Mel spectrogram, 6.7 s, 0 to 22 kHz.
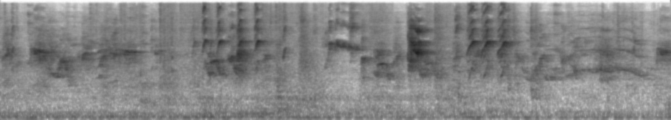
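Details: Fawn Java sparrows kept in a breeding colony, recorded in 2019, give short high chirps in loose, irregular clusters, some notes sliding slightly, with light clicks and rustles between them.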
